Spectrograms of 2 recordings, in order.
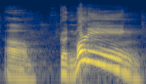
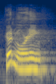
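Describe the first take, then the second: First: It is said with lively enthusiasm. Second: It is said with a happy smile. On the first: "That's enthusiastic" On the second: "With a happy smile"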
